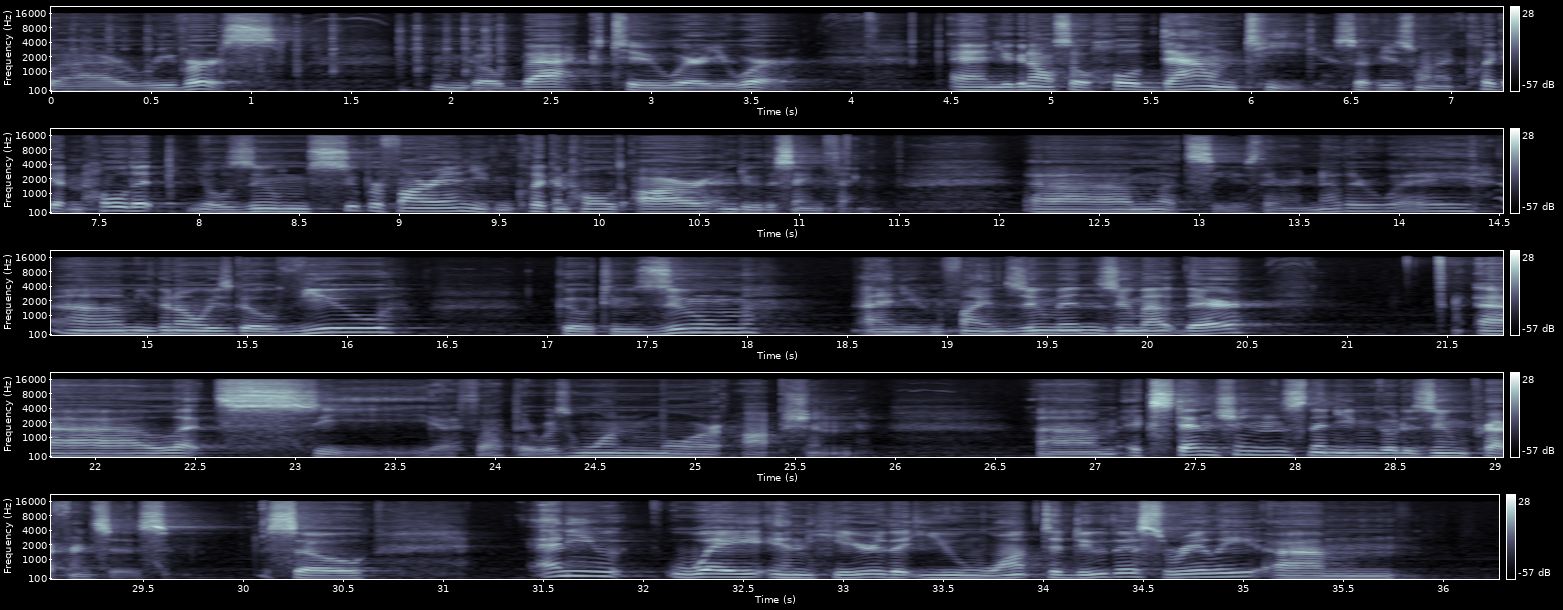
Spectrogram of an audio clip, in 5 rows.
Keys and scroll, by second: 0.0-0.3 typing, 2.5-3.5 typing, 6.7-9.6 typing, 15.0-15.8 typing.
